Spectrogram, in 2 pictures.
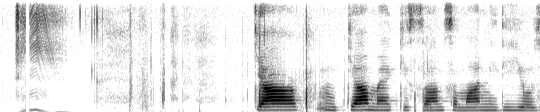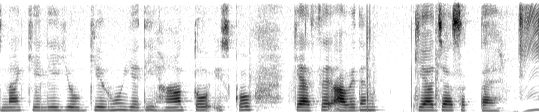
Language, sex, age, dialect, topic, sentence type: Hindi, female, 25-30, Garhwali, banking, question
